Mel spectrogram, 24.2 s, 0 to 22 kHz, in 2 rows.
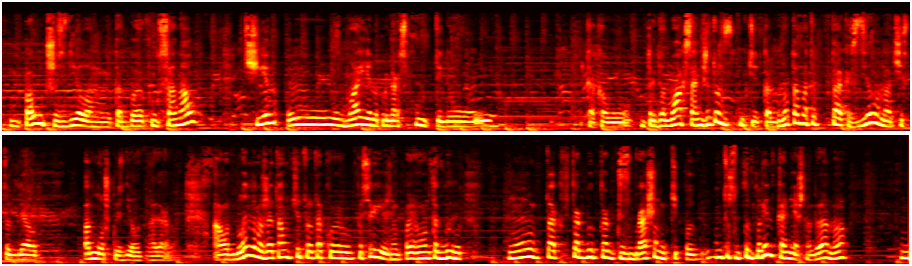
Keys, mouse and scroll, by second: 0.0-5.0 drag, 5.9-10.9 drag, 12.8-17.8 drag, 19.2-24.2 drag.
